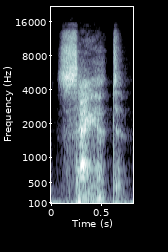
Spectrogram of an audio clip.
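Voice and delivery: breathy whisper, no voice; whispered quote. Shown as a demonstration. Host demos the quote in a whisper. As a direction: hush it like the character. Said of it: "That's how he says it".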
